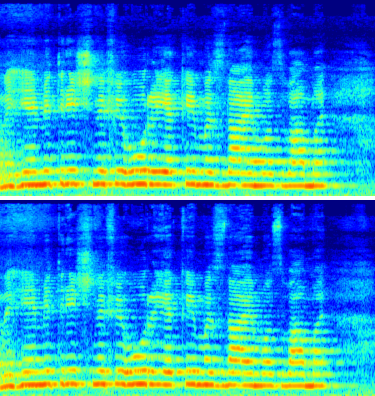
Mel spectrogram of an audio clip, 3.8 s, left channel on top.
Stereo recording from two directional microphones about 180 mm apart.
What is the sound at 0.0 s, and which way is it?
A woman's voice, 15° right (ahead or behind).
